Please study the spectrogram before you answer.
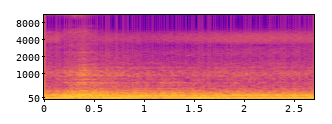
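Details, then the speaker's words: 1989 Camaro IROC-Z with a cold/sat-start problem, started cold after fuel filter replacement: deep, even low rumble with a steady beat, no stumbles or knocks; idles smoothly, much smoother than before. "it's cold but it starts it's a lot smoother than it was before because that fuel filter but there it is it's running"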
